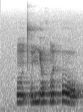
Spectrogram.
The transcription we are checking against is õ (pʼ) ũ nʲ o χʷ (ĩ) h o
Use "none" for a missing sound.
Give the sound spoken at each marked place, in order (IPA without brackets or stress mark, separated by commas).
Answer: tʼ, ẽ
